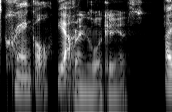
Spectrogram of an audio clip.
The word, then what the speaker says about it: Krangle: how do you say your last name it's crangle yeah crangle okay yes I know a lot of people will like automatically spell it as crangle but no nice so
